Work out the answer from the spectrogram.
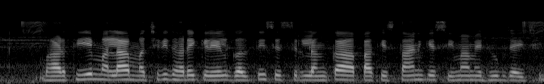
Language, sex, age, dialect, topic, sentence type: Magahi, female, 25-30, Western, agriculture, statement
